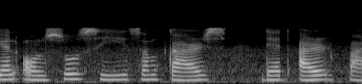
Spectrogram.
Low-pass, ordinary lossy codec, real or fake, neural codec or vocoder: 5.4 kHz; none; real; none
